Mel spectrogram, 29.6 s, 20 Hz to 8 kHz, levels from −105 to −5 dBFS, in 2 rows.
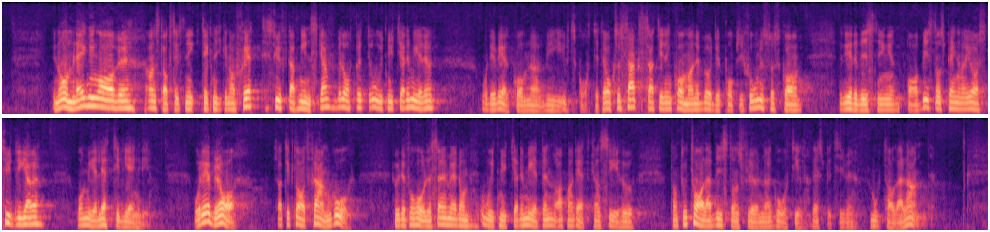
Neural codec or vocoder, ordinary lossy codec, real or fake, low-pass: codec, 16 kHz, 8 kbps, FreqCodec, smaller model; none; fake; none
